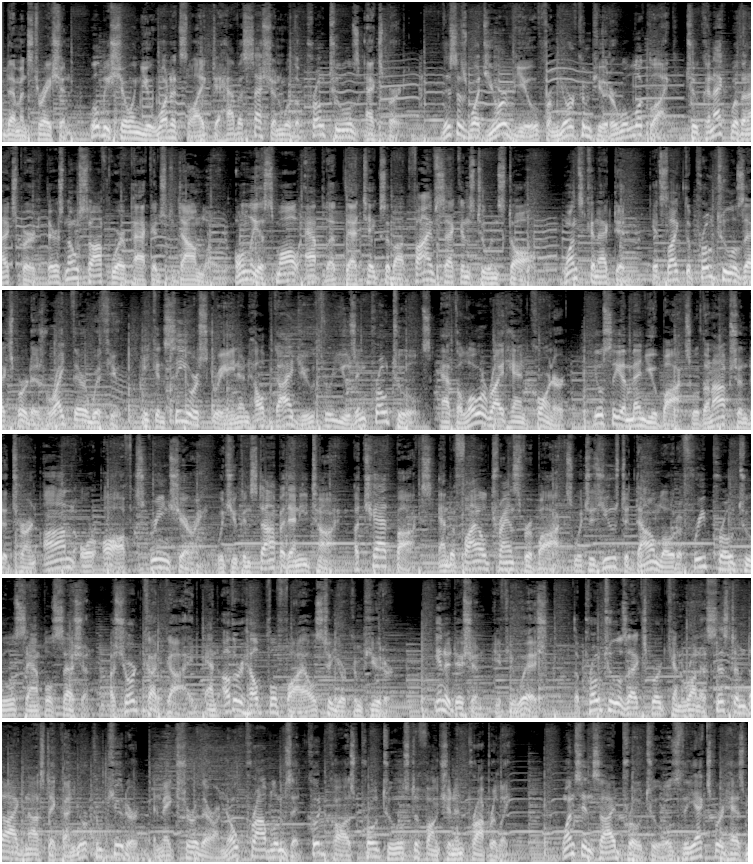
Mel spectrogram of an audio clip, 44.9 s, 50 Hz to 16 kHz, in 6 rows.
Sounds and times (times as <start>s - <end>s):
Music: 0.0s - 44.9s
Speech: 0.0s - 44.9s.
